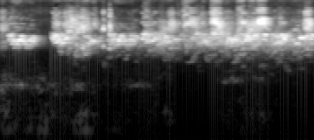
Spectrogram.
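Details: Brief stretch of budgie chatter from tame birds eating millet: a clear chirp, then a dense rush of overlapping scratchy warbles and twitters.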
